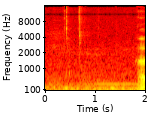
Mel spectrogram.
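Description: Two faint, short clicks over quiet room tone, followed by a man's hesitant "uh" near the end.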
